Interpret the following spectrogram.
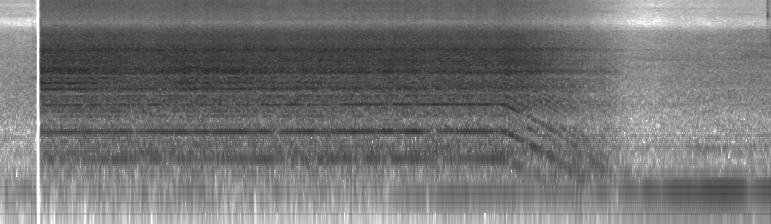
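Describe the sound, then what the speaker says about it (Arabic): An electric blender grinding eggplant and other ingredients for a warm drink starts abruptly with a loud, steady high whine. After about five seconds it winds down to a lower rumbling hum, with no voices. "ودابا غادي نطحن هاد المكونات كامله حتى نحصل على مشروب"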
